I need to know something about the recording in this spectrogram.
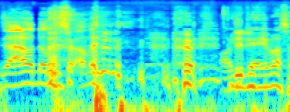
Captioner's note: laughing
